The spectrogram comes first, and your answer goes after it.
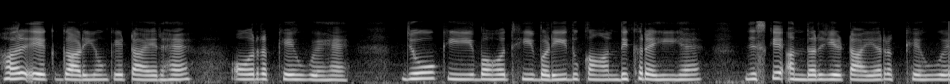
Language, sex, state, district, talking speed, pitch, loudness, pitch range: Hindi, female, Punjab, Pathankot, 160 wpm, 230 Hz, -15 LUFS, 220-245 Hz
